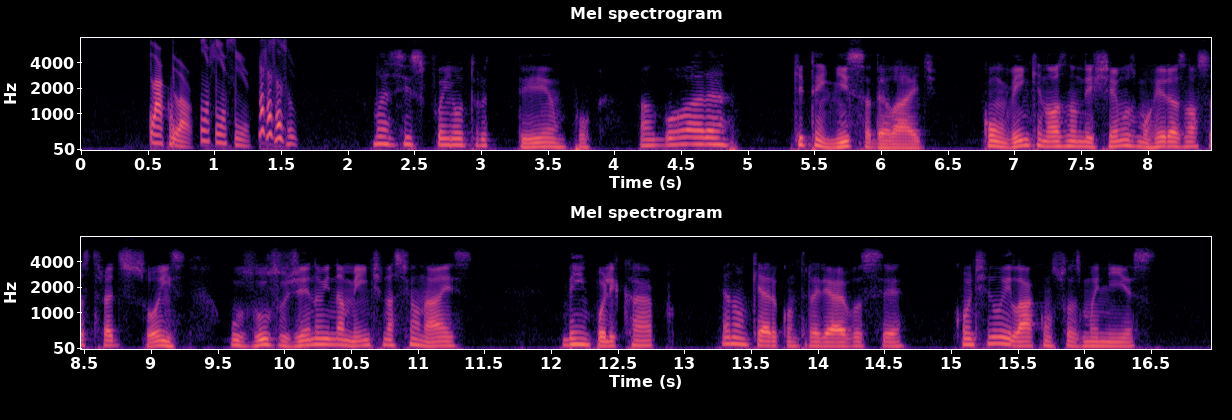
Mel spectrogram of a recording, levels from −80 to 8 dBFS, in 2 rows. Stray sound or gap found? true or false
true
